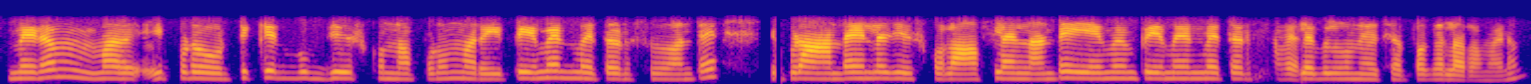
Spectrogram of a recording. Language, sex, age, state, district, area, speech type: Telugu, female, 45-60, Telangana, Hyderabad, urban, conversation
